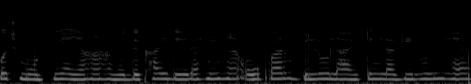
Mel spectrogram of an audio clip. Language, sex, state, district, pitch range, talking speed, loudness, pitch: Hindi, female, Bihar, Madhepura, 235-255 Hz, 180 wpm, -46 LUFS, 245 Hz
